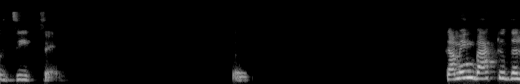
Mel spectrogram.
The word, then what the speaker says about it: Siebzehn: Again, not Sieben, but Sieben, because well, it's very long. All these previous numbers were kind of 2 syllables, making our life so keeping it simple. But Siebenzehn, it's too many syllables, no? Getting longer. So Siebzehn.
